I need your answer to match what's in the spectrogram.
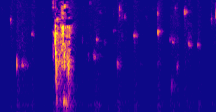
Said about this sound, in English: Taking a sip of my spiritual espresso.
